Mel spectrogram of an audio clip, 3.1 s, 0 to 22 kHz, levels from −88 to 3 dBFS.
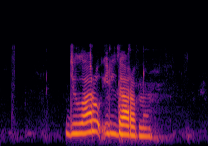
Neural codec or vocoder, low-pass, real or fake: vocoder, 22.05 kHz, 80 mel bands, HiFi-GAN; 7.2 kHz; fake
